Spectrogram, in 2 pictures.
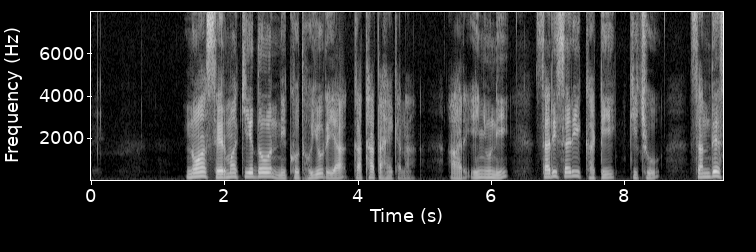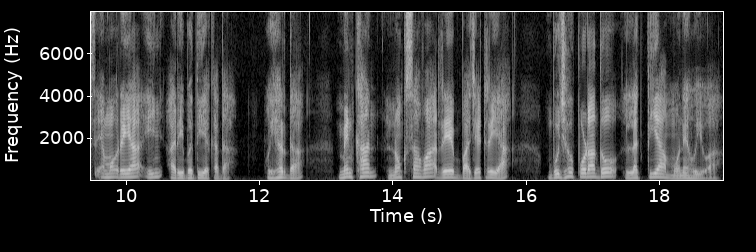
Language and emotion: Santali, sad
